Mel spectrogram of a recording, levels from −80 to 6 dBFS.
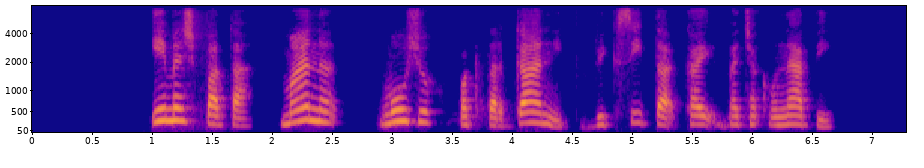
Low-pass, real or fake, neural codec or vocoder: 7.2 kHz; fake; codec, 16 kHz, 0.5 kbps, X-Codec, WavLM features, trained on Multilingual LibriSpeech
